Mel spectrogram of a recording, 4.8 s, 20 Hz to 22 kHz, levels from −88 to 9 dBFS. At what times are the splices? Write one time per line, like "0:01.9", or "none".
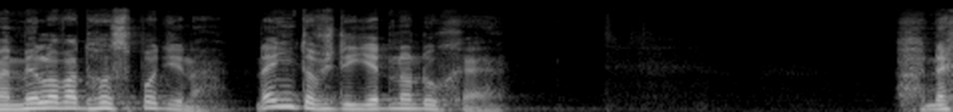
0:01.2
